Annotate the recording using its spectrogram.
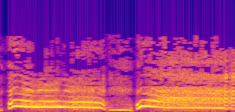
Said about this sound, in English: And I said to myself, well, we got to change the show opening now because me screaming out in front of the White House and the Capitol building.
